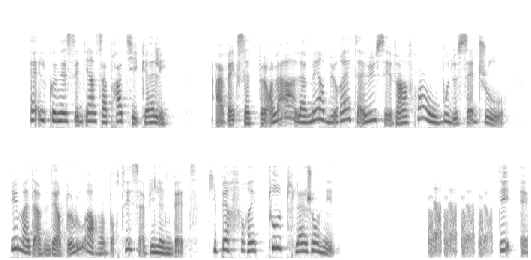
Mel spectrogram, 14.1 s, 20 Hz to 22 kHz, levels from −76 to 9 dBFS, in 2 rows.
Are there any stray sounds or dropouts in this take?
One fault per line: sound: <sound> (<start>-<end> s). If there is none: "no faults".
sound: laugh (12.7-13.6 s)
